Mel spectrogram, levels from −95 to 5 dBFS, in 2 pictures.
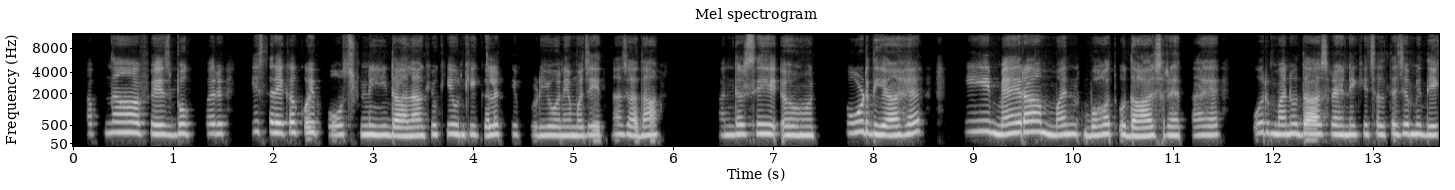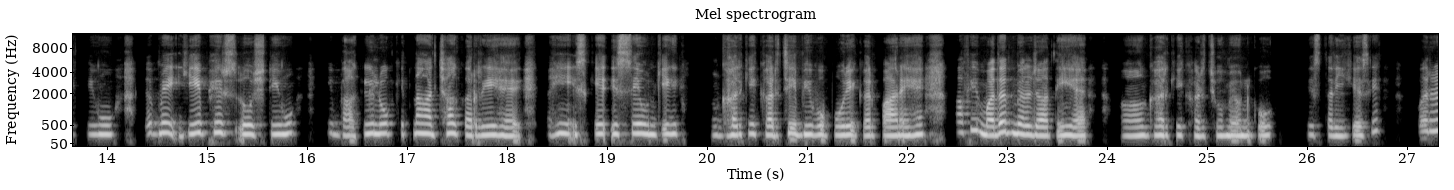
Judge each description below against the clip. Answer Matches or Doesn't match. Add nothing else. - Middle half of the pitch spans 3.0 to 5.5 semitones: Doesn't match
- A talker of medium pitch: Doesn't match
